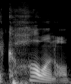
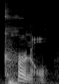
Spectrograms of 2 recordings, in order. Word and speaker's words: colonel: Lieutenant I always want to say colonal because that's how it looks. But it's pronounced colonel.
